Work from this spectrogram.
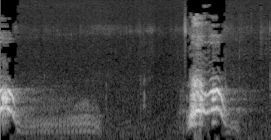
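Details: Shih Tzu dog barking to protect its owner from a garden gnome: a sharp bark trailing into a low growl, a second of quiet, then a louder double bark with a wavering pitch.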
